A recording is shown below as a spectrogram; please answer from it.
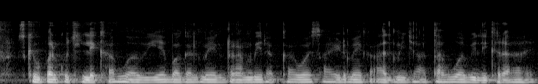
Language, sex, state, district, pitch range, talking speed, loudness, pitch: Hindi, male, Chhattisgarh, Korba, 105-110 Hz, 265 wpm, -21 LUFS, 110 Hz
